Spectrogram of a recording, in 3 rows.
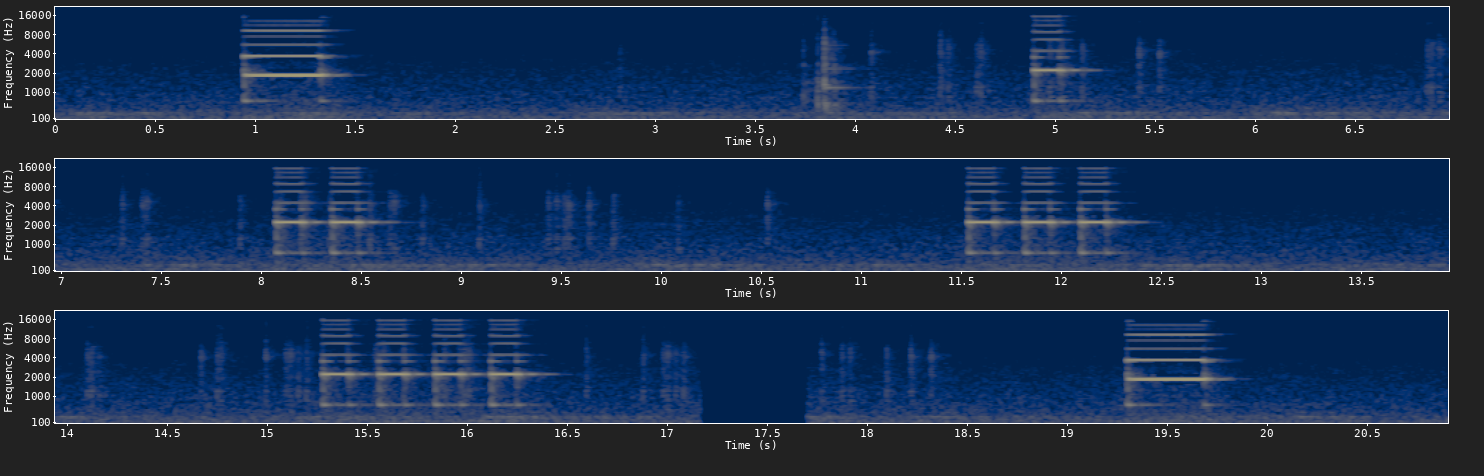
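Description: Brushless ESC beeping through the boat motor as it steps through its timing settings in programming mode: a long beep about a second in, then one short beep, two short beeps, three short beeps and four short beeps in separate groups, then a long beep near the end, which marks the 15° timing value.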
